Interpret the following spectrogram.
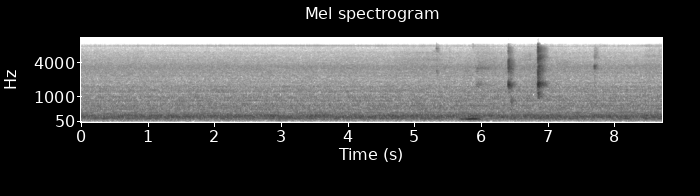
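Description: Steady low fan-like hum in a small room, with a dull thump about six seconds in, two sharp clicks just after it, and a fainter click near the end.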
